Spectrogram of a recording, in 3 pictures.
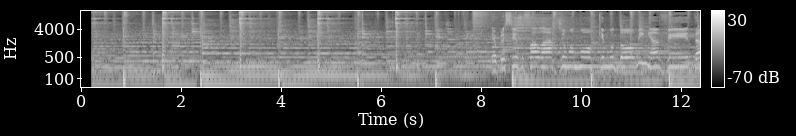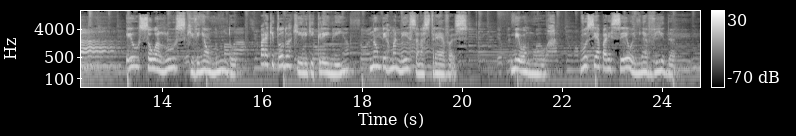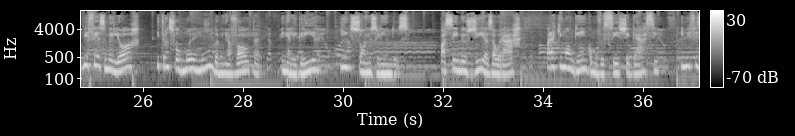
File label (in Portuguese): natal romantica, Voz Feminina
